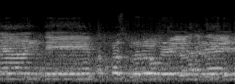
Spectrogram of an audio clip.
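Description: A Hindu temple priest chanting mantras: one man's voice reciting in a steady, held monotone.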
